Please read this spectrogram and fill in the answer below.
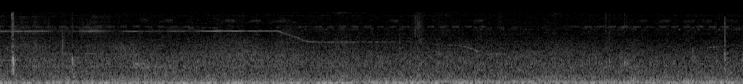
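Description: Electric ducted fans of a Skymaster A-10 model jet in flight: a steady high whine that drops in pitch about three seconds in as the fans are throttled back, then fades. Wind rumbles on the microphone underneath.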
